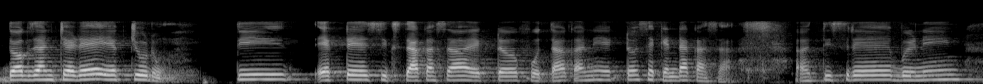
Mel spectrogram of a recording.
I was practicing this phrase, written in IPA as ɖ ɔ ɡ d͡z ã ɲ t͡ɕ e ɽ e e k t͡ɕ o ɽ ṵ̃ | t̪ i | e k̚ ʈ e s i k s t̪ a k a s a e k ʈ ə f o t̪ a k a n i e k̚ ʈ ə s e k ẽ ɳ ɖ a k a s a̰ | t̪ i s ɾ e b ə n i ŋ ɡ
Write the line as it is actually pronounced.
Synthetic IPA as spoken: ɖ ɔ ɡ d͡z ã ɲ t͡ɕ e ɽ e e k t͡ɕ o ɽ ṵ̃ | t̪ i | e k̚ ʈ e s i k s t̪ a k a s a e k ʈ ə f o t̪ a k a n i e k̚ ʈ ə s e k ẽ ɳ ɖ a k a s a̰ | t̪ i s ɾ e b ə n i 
